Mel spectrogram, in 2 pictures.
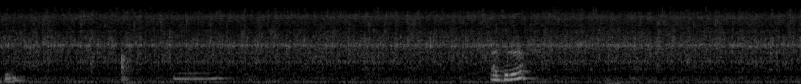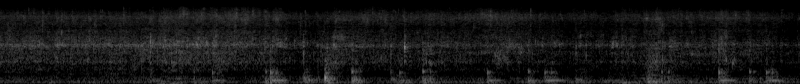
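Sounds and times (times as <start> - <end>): food sizzling in oil: 0.0 - 16.0
spoon scraping a pan: 9.5 - 16.0.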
